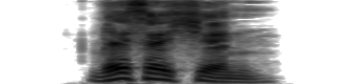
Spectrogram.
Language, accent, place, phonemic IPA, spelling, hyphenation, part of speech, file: German, Germany, Berlin, /ˈvɛsɐçən/, Wässerchen, Wäs‧ser‧chen, noun, De-Wässerchen.ogg
- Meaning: little stream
